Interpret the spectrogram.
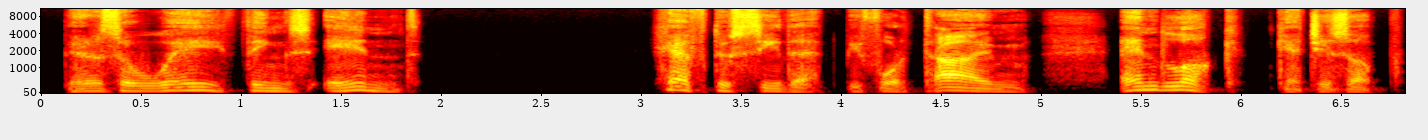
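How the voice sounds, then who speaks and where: An actor playing an older retired space pirate turned astronomer in a video game, wry and reflective, with clipped, folksy phrasing and a husky voice. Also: male voice, medium pitch, dry recording, studio quality. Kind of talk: video game character voice acting.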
